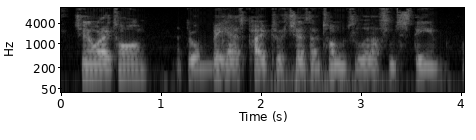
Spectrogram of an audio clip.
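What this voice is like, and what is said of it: Put-on Austrian accent. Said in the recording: “The fucking Austrian accent. ... I try to sound like Arnold too.”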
